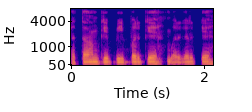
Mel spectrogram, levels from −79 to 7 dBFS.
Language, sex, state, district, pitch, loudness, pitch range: Hindi, male, Bihar, Sitamarhi, 100 Hz, -23 LUFS, 95-100 Hz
